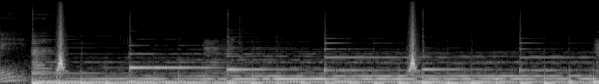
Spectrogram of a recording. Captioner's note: words whoosh; inspirational music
